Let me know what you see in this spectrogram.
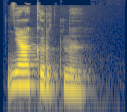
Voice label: "някыртны", Komi

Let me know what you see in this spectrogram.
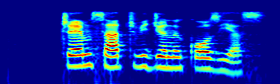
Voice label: "тшем сатшвидзӧны козъяс", Komi

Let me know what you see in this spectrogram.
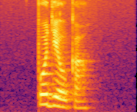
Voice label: "поделка", Komi

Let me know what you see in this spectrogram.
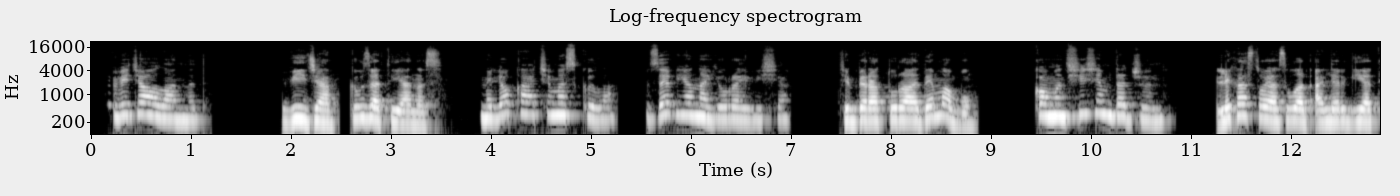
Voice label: dialog apteka, Komi

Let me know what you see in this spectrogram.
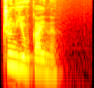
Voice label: "тшынйыв кайны", Komi

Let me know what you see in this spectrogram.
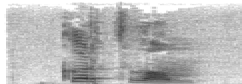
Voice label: "кӧртвом" Komi

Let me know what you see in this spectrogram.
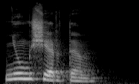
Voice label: "нюмсертӧм", Komi

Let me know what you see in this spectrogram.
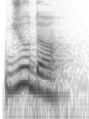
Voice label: "дзюдо", Komi

